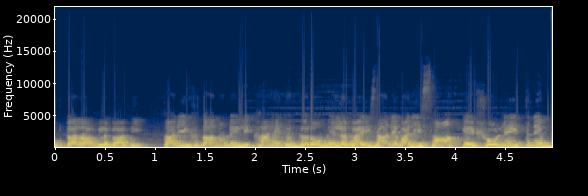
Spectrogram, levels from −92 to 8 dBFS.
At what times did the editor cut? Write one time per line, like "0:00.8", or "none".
none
